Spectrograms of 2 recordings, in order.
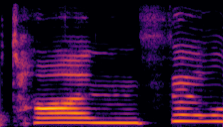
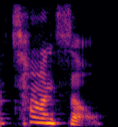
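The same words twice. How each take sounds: First: "tonsil" split into "ton" and "sil" with a gap between; syllable by syllable. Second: Said in the usual way. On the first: Shown as a demonstration. Teacher sounding out the word for students, syllable by syllable. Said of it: "sound out each syllable". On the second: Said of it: "and put it together".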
